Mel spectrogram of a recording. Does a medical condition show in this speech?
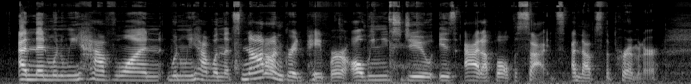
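No.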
